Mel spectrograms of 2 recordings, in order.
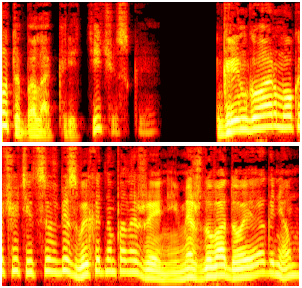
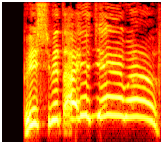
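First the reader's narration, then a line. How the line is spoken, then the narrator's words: Children crying out. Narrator (Russian): вскрикнули дети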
